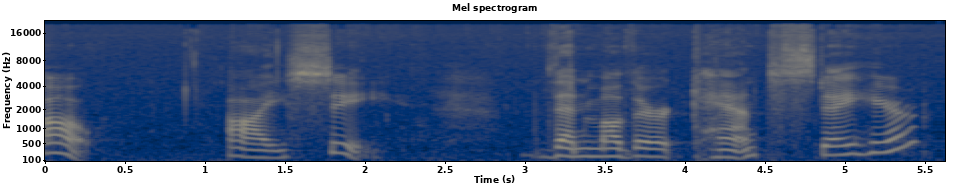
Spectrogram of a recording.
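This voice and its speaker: A woman's voice: on the low side, animated, extremely slow, smooth. An actress playing a patient but firm middle-aged housewife and mother in an old-time radio comedy, with pointed delivery. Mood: icy, firm.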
